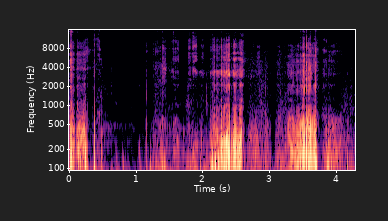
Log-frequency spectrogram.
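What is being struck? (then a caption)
Wooden colored pencil. A utility knife blade shaves an orange wooden colored pencil, small and solid, in a series of scraping strokes. Each stroke gives a dry, crunchy rasp that is heavy in the low range, with a couple of louder, longer shaving passes separated by quieter stretches.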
